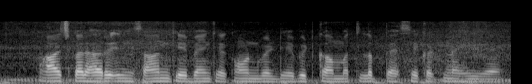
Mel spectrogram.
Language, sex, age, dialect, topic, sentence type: Hindi, male, 25-30, Kanauji Braj Bhasha, banking, statement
